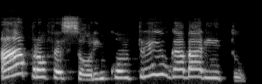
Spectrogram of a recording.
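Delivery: eager, keen student voice.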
